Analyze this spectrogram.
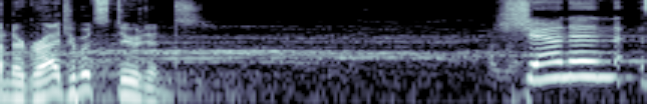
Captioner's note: cheering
